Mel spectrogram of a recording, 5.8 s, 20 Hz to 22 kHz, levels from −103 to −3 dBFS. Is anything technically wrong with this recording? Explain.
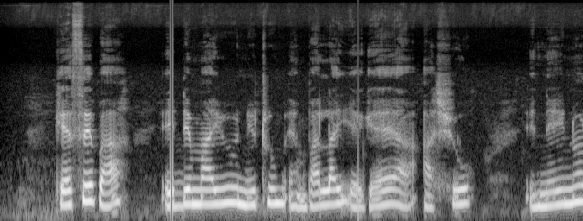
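Yes. The speech has two blocks of digital silence: a 20 ms gap from 1.70 to 1.72 s, heard as a short hole, and a briefer one at 3.57 s, lasting 8.5 ms, heard as a tick. In each, a run of samples drops to silence, the kind of gap left when an output buffer isn't filled in time. Unlike a fade-out dropout, there is no taper, just an abrupt switch to total silence.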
